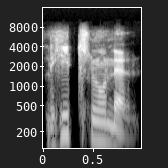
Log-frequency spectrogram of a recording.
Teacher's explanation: We don't have TL, the equivalent of TL with no vowel in between. Hebrew does.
